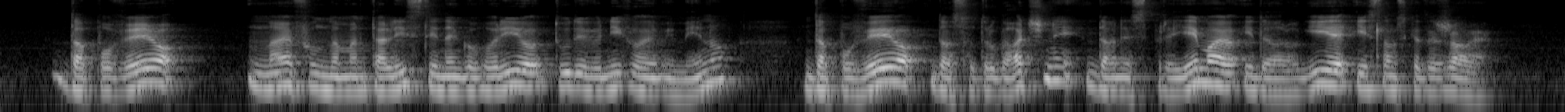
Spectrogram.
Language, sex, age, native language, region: Slovenian, male, 50-59, Slovenian, Drava region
